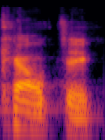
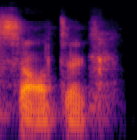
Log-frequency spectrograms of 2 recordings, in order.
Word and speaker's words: Celtic: it's pronounced yep it it is pronounced Celtic not Celtic but I mean unfortunately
